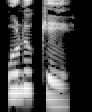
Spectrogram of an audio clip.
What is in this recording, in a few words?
"ಉಡುಗು", Kannada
